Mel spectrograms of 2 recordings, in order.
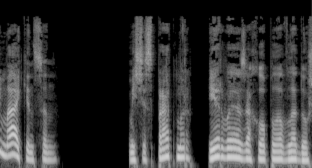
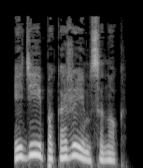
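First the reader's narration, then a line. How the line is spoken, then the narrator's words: Plain. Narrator (Russian): сказал отец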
